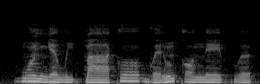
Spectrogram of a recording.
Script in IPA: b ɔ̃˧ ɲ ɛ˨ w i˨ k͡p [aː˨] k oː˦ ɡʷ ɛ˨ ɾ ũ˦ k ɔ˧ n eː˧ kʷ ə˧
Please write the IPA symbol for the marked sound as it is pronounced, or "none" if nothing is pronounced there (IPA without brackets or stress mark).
aː˨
